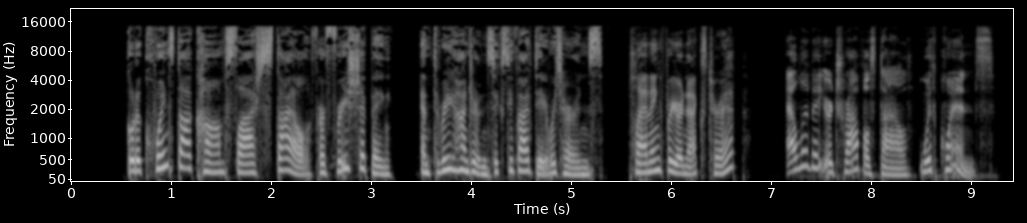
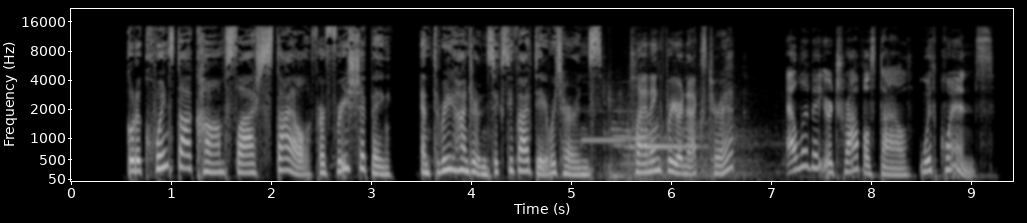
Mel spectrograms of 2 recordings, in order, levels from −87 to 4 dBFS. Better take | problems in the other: first | doorbell; noticeable; from 5 to 6.5 s; peak 7 dB below the speech

